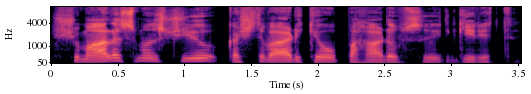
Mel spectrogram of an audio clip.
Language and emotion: Kashmiri, neutral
